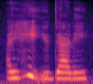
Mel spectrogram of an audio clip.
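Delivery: mild yell at a parent. A narrator's reading. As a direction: call it out angrily, held back. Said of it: "she yelled out".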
